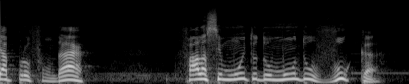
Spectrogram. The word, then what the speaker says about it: VUCA: fala-se muito do mundo vuca vuca mesmo é dessa forma que se pronuncia que na verdade é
